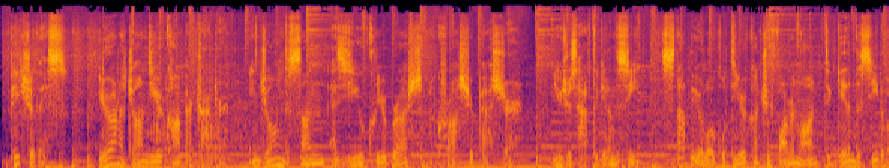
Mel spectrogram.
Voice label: English, Commercial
